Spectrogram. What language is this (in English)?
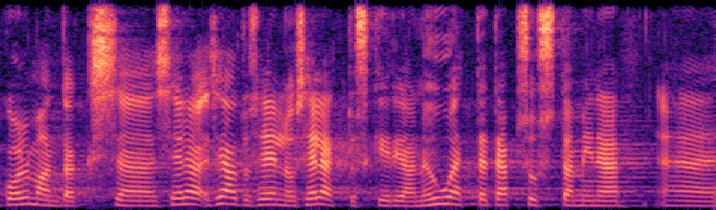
Estonian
